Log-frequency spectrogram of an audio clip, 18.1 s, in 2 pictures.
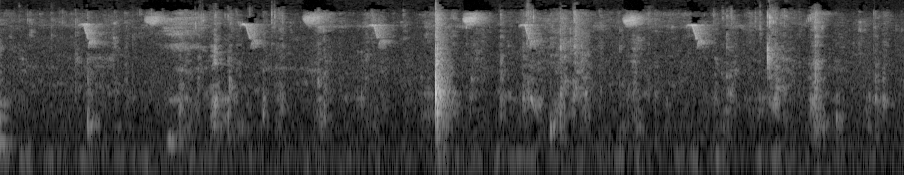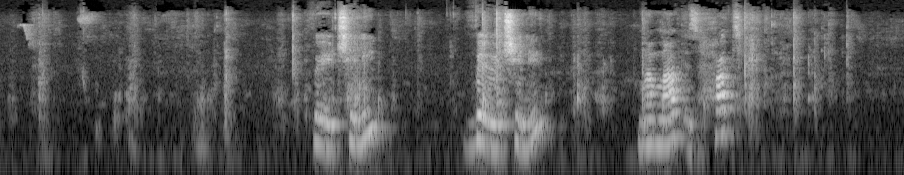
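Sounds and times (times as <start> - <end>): close chewing and lip-smacking: 0.0 - 15.5, 16.3 - 18.0
bird chirping: 0.6 - 13.1.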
